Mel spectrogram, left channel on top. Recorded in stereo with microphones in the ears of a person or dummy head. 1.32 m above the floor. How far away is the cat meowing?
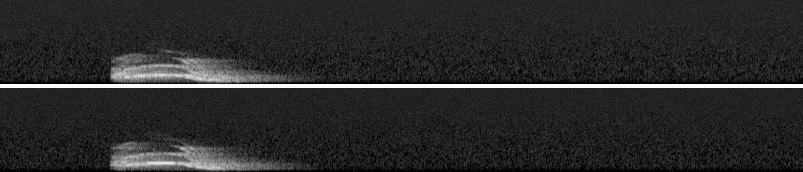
About 8 m.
